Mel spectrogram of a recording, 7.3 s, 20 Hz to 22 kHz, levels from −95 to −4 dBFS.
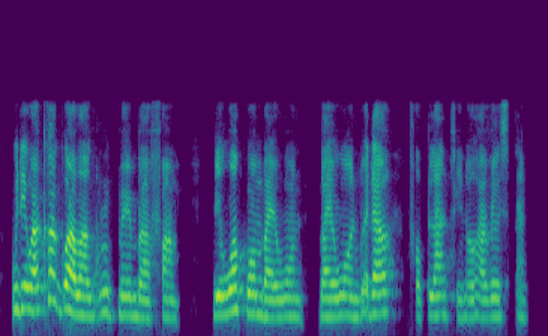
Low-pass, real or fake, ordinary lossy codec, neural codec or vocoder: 7.2 kHz; fake; none; codec, 24 kHz, 3 kbps, HILCodec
